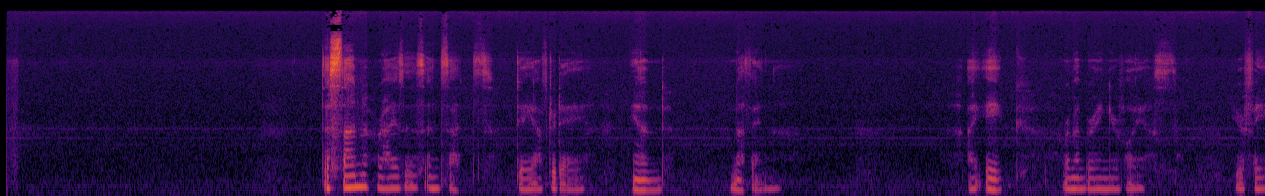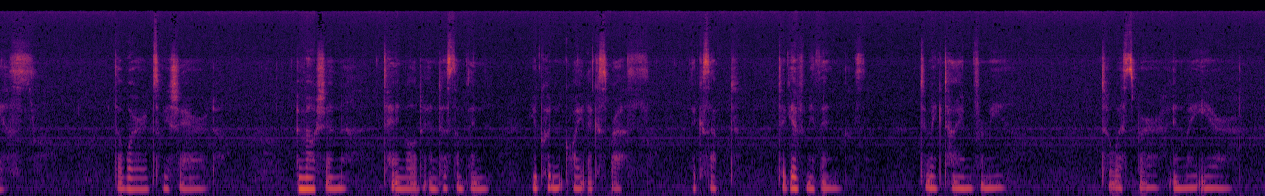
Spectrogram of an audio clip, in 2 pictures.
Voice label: [F4M] Erotic Poetry Sensual Longing Sad; My Lover Has Gone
